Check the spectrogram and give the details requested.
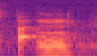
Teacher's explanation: and a lot of other types of english button becomes button it's kind of either released through the nose or kind of swallowed or becomes kind of like an n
